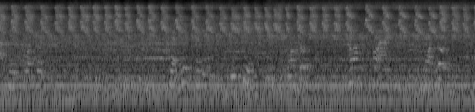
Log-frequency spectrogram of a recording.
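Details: Unusual-sounding oriental white-eye, not its normal voice, giving a long unbroken string of scratchy, buzzy high notes in quick succession, about four per second. Softer lower chirps are scattered in the background.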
